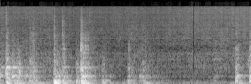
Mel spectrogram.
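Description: Dishes being washed in water: clinks of crockery, sloshing and splashes arrive in uneven bursts, with quieter pauses between them, all close to the microphone.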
